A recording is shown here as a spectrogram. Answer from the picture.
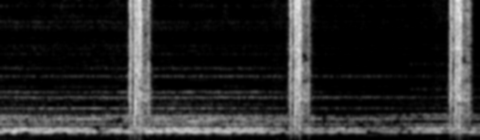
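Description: Background music: a sustained chord held steady, with a short, sharp hit about every two seconds, three times.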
